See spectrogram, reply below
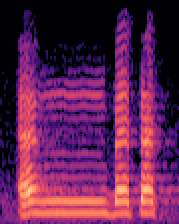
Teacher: النون عندي ركبة فوقها ميم، وكل نون في المصحف هتلاقي ركبة فوقها ميم، هتلاقي بعدها حرف باء أوتوماتيك، لأن كل نون ساكنة أو كل تنوين ساكن يجي بعده باء يحصل له قلبة، فهتقلب النون لميم وتخفيها وتغنها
